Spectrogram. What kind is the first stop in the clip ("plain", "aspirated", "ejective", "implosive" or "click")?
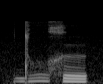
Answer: plain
